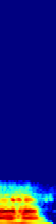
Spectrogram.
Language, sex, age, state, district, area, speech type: Odia, male, 45-60, Odisha, Bhadrak, rural, conversation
